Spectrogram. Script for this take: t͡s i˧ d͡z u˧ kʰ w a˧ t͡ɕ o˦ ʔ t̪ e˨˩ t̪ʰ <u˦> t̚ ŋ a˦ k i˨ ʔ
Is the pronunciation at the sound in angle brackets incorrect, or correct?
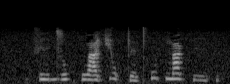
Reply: correct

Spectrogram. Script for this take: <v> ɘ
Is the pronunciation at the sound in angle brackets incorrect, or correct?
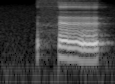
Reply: incorrect: θ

